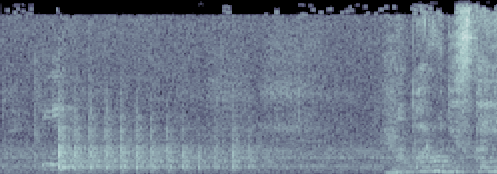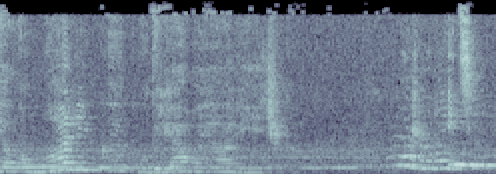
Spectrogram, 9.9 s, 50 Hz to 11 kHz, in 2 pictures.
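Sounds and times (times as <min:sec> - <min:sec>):
faint steady hum: 0:00.0 - 0:09.9
knocking on a door: 0:00.5 - 0:02.7
speech: 0:06.4 - 0:07.8.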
